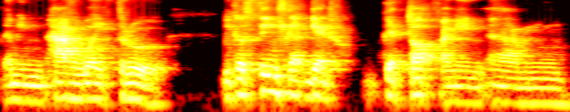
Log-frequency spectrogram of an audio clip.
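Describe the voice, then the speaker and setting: A man in his forties from Costa Rica answers interview questions in a halting way, circling back over his own words. His voice sits very low. It rings out in a strongly echoing room. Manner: halting, many repeated words and fillers. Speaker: guest. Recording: very echoey room.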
